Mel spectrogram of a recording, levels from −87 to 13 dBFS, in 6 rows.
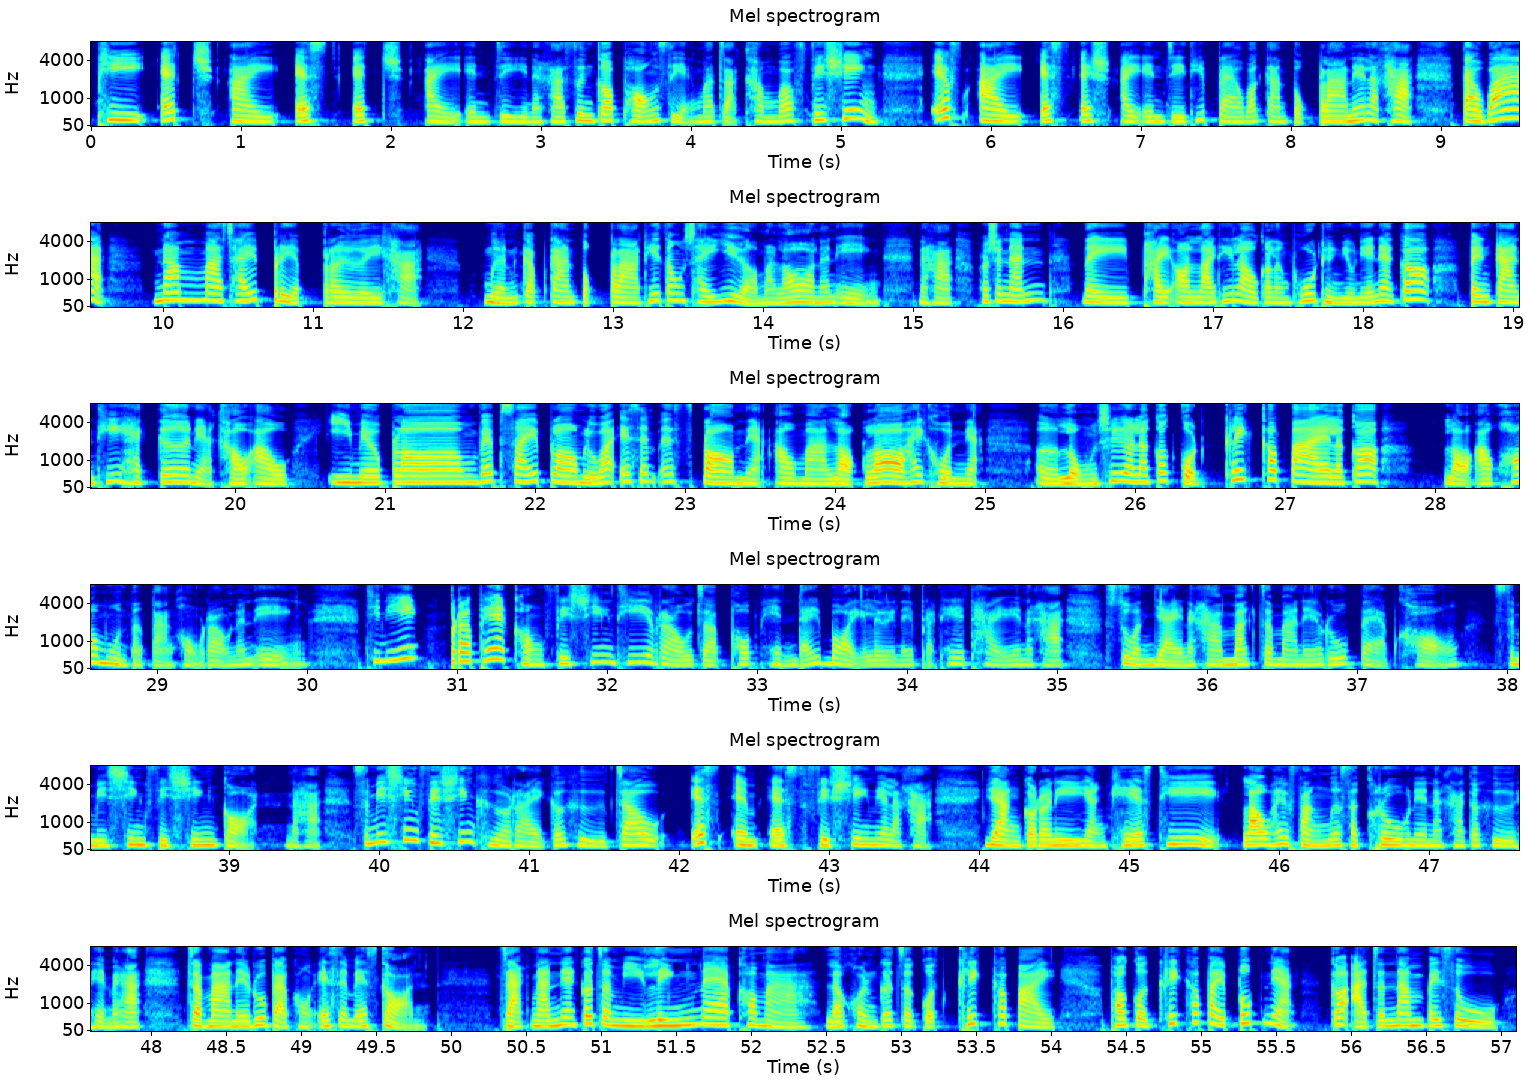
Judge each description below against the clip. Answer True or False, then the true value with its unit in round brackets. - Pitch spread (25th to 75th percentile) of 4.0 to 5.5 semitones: True (4.3 semitones)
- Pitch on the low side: False (205 Hz)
